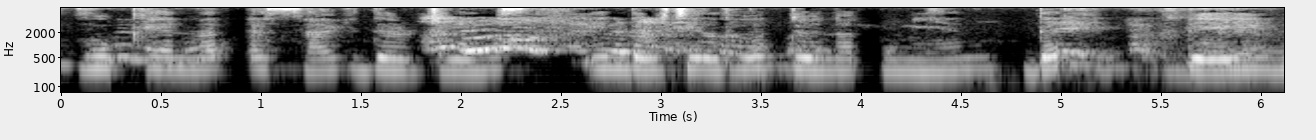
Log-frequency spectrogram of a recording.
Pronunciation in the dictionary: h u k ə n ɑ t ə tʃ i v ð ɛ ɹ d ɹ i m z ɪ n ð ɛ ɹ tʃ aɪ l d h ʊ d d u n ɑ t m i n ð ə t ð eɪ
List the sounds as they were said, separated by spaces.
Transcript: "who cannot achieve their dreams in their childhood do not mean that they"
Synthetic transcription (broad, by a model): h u k ə n ɑ t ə s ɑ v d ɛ ɹ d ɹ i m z ɪ n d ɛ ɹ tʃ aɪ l h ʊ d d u n ɑ t m i n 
